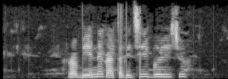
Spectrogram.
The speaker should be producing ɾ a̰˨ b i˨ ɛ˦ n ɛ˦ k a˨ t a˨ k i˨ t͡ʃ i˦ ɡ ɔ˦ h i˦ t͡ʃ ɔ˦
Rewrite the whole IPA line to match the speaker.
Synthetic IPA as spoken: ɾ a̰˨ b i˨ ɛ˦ n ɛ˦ k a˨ t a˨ k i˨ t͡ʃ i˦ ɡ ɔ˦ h i˦ t͡ʃ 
